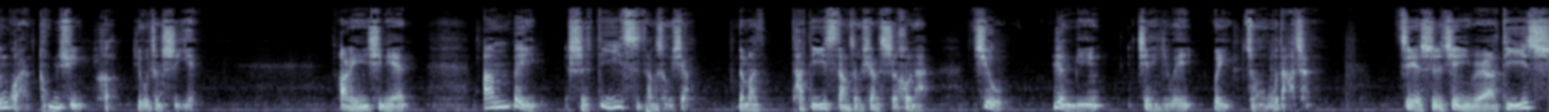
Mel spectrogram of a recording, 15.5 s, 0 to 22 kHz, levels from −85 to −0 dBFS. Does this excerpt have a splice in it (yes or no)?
no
